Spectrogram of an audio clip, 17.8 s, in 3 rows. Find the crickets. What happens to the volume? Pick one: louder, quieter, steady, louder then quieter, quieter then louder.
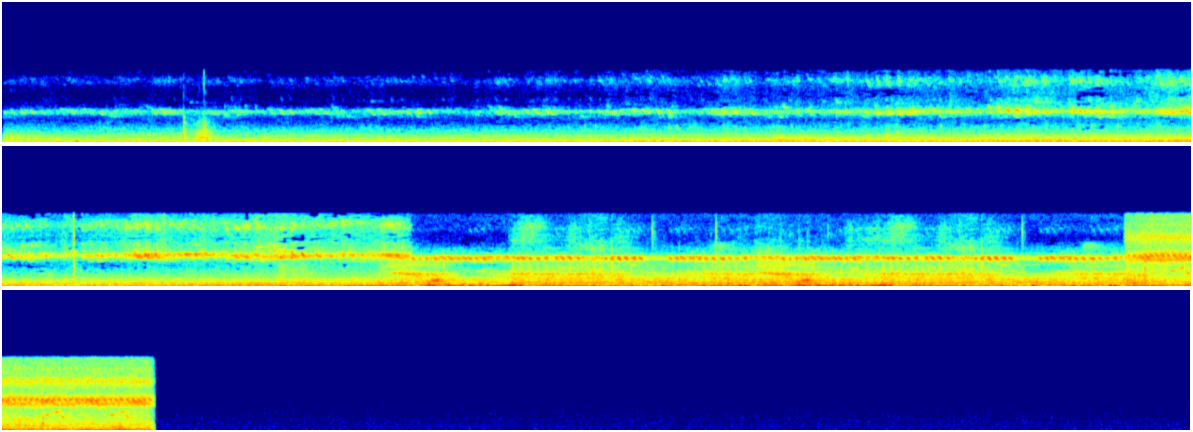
louder.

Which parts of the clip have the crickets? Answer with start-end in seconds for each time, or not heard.
0.0-12.7.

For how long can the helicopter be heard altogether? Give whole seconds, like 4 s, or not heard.
3 s.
